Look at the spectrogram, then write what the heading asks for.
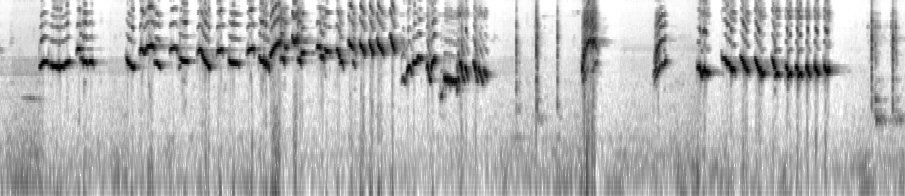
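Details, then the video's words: Gacor song of a white-rumped shama, used to lure and tutor other shamas: busy bursts of quick chirps and twisting whistled phrases, broken by short pauses, then a rapid trill of repeated notes near the end. "Suara Murai Batu Gacor cepat RESPON NYAUT buat Pancingan Masteran Burung Murai Biar Gacor Full Isian"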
